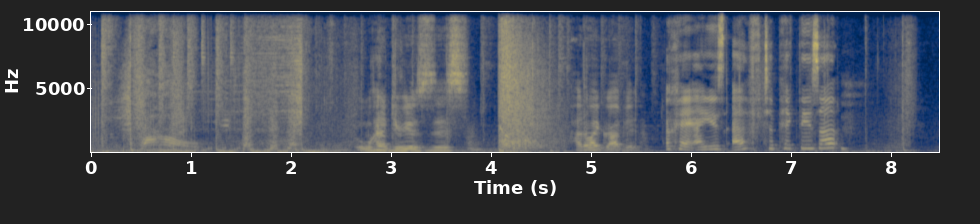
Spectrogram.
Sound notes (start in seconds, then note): 4.0 gunshot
